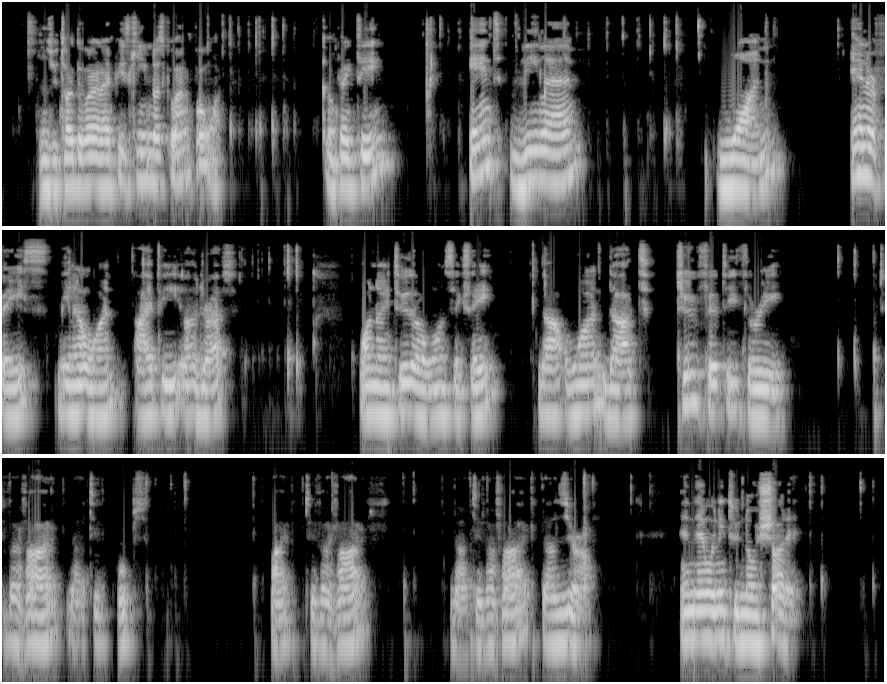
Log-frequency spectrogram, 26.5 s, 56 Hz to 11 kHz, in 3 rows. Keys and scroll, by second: 1.8-7.3 typing, 7.6 Return, 9.7-26.0 typing.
